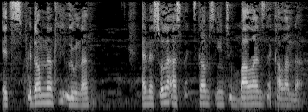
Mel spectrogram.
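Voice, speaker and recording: A man hosting an informal religious teaching podcast with a sore, swollen-throat voice, speaking haltingly and repeating words. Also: medium pitch, fairly even intonation, a bit bright. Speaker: podcast host. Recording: dull lo-fi audio, music behind. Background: background music.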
